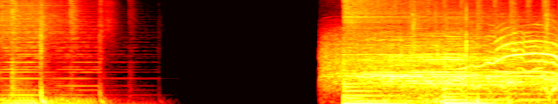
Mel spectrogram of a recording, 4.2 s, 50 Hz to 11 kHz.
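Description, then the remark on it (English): A brief burst of sound gives way to a silent gap, then a loud outdoor crowd, gathered at 8:30 on a Tuesday morning as it grows warm, erupts in sustained cheering and shouting, with whistles rising over the roar. “It's Tuesday morning. Great crowd.”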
